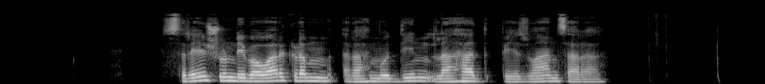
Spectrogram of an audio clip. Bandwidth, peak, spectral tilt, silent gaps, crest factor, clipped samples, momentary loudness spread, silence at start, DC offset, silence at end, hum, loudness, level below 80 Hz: 11.5 kHz; -2 dBFS; -6 dB/octave; none; 18 dB; under 0.1%; 11 LU; 1.65 s; under 0.1%; 1.6 s; none; -17 LUFS; -66 dBFS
